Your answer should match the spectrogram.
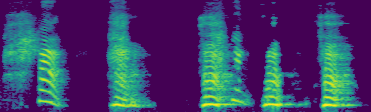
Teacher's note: Ini hanya kayak orang kita kalau baca ha yang ini nih kayak kita lagi kepedesan banget.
